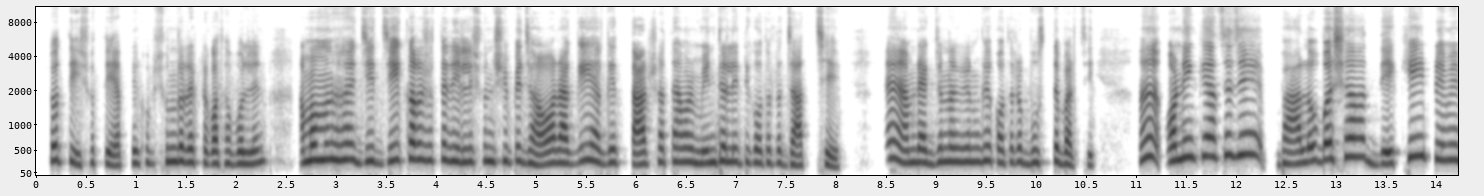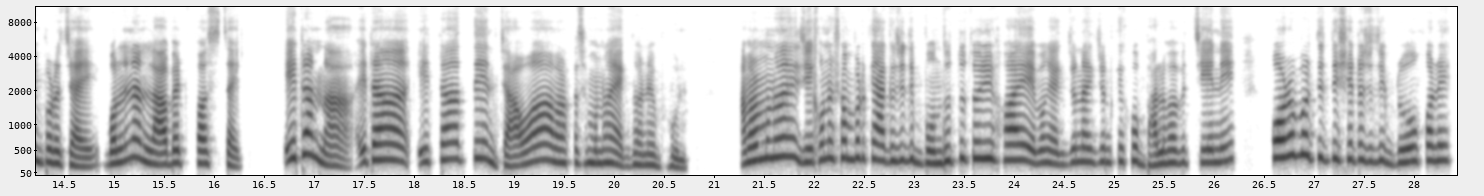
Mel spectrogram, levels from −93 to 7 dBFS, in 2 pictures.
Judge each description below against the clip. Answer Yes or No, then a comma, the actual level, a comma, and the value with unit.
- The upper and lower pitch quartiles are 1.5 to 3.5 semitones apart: No, average, 4.2 semitones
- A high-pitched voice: Yes, very high, 265 Hz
